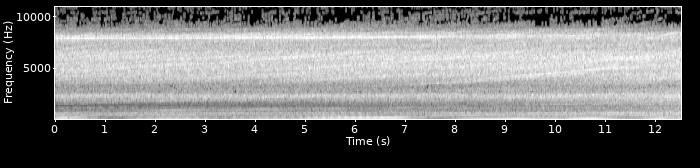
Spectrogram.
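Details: Big scrapyard brushless DC motor driven through a 30 A drone ESC by a servo controller: high clean electric whine whose pitch slides down, then climbs again as speed is changed; a healthy run.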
